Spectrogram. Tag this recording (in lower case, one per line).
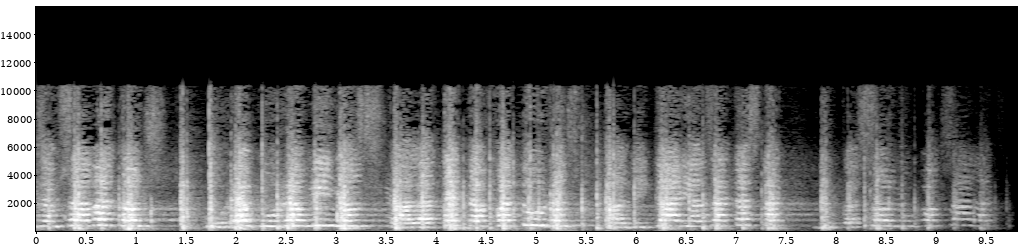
music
